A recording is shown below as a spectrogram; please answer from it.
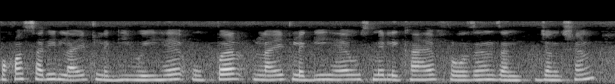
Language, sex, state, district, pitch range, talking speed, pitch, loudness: Hindi, female, Uttar Pradesh, Lucknow, 205-230 Hz, 165 wpm, 220 Hz, -17 LUFS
